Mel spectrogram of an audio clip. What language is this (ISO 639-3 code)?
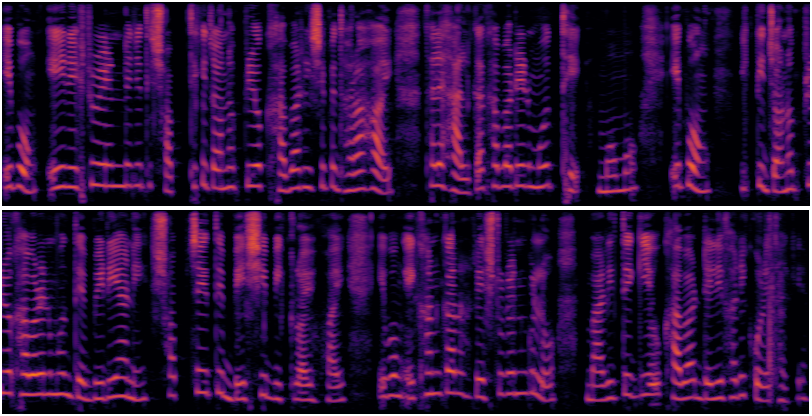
ben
